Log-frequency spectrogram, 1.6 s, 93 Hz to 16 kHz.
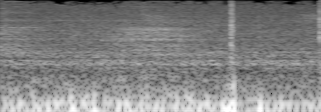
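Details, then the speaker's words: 2013 Kia Forte Koup, 171,000 miles, once warmed up: a steady, low, even idle with no knock or whine. The cold-engine noise is gone in drive, neutral and reverse; it seemed RPM-related around 900 rpm, fading above 1000. "of course shows as the engine is warmed up a little bit that noise you know even sitting inside the car you know has gone away because they're wearing Drive neutral reverse and we're good"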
